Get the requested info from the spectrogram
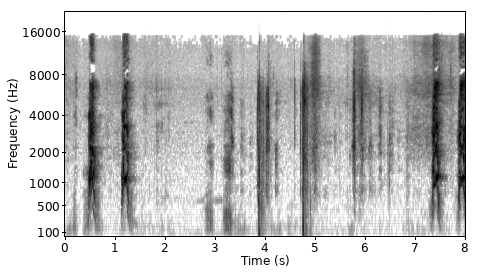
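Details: Barking dog eager to eat chicken: single sharp barks spaced a few seconds apart, with sudden loud clicks or knocks and softer scuffling sounds between them.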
